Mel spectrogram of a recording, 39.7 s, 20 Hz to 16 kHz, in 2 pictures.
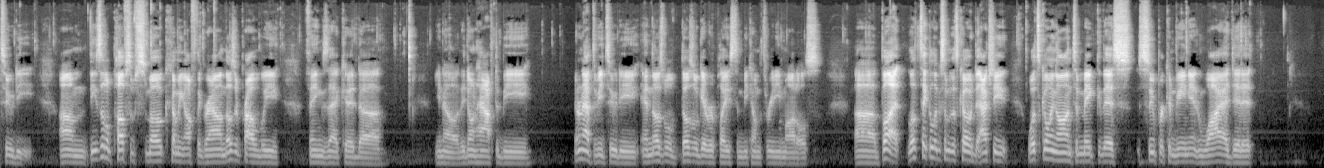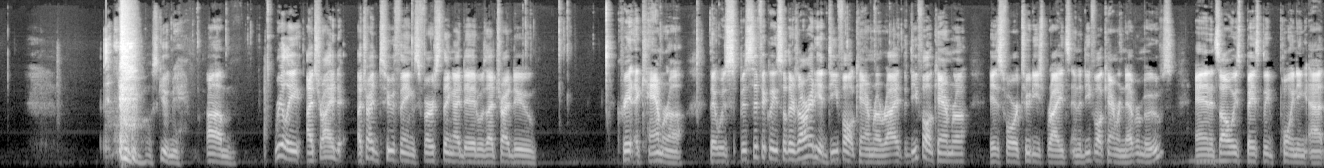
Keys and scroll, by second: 0.0-8.1 typing, 10.0-18.3 typing, 18.7 super+q, 23.2 k, 23.4 k, 23.6 k, 25.8-33.8 typing.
